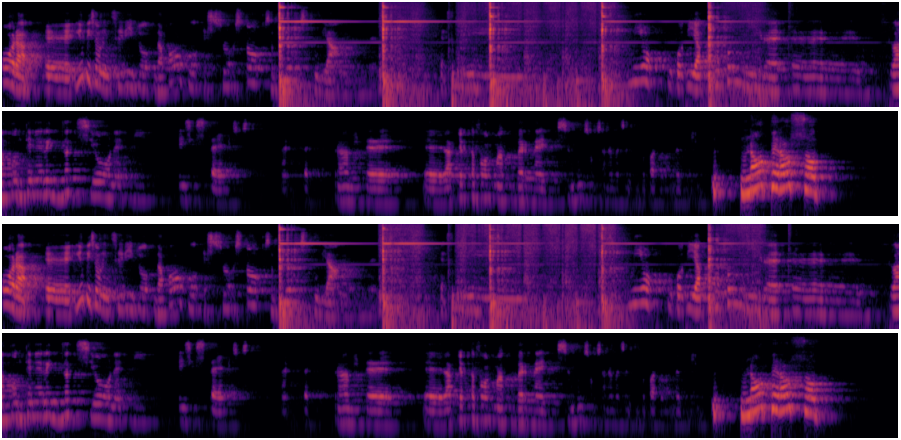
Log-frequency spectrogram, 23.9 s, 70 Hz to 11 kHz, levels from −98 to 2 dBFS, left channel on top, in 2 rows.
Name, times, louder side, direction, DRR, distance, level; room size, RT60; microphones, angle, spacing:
voice 1, 0.0-5.0 6.1-7.2 8.4-11.5 11.9-13.9 14.3-14.9 16.4-17.2 17.6-19.7, right 2 dB, 15° right, 1.8 m, -54 dB
sound 1, 3.7-8.7 9.1-10.0, left 5 dB, 20° left, 1.1 m, -42 dB
sound 2, 5.0-5.7 5.9-8.3 9.4-10.5, right 4 dB, 55° right, 3.7 m, -57 dB
voice 2, 21.4-22.9, left 3 dB, 85° left, 1.1 m, -45 dB
28.5 x 18.5 x 7.9 m
head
